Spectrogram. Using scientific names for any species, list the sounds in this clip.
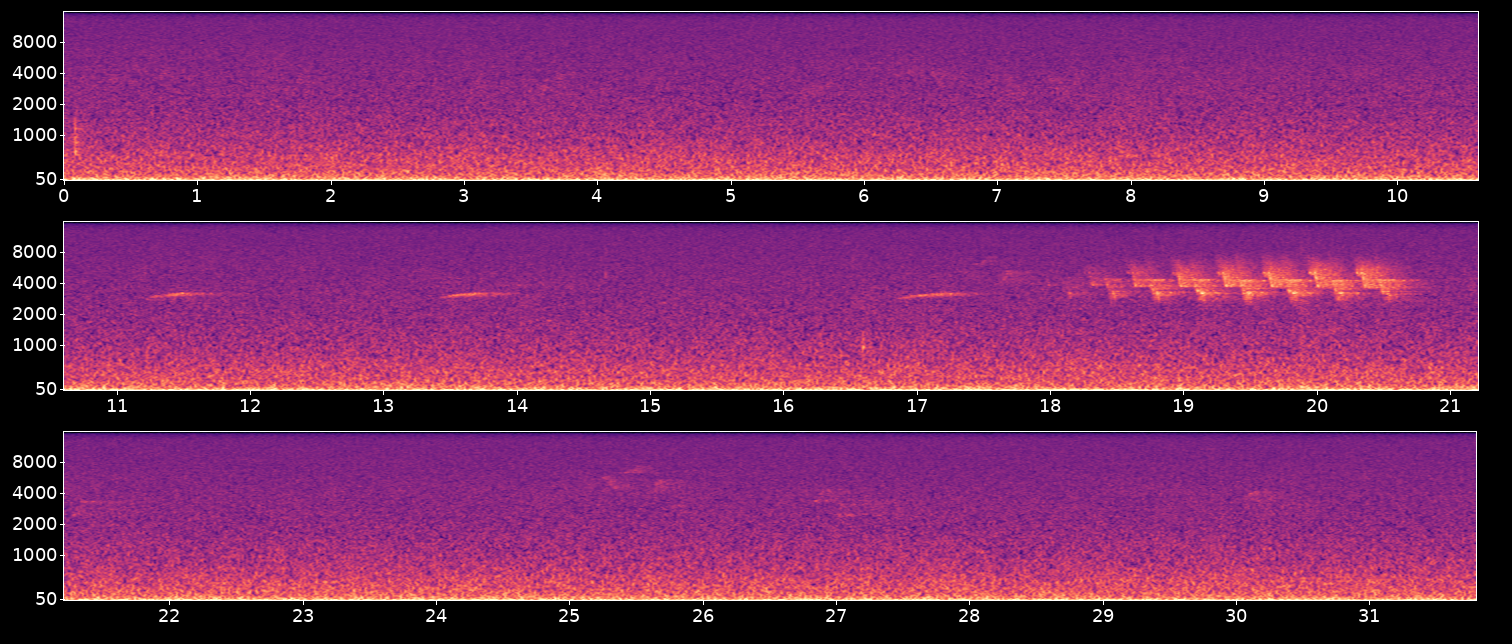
Seiurus aurocapilla, Setophaga magnolia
